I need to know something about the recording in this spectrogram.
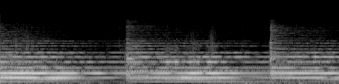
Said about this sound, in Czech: Odbíjení zvonu ukončilo dnešní toulky po regionech.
